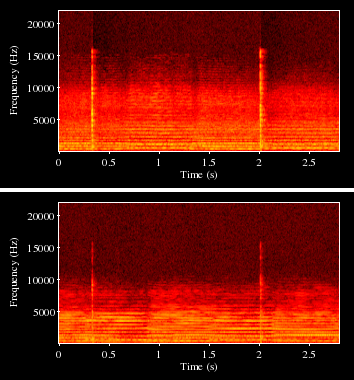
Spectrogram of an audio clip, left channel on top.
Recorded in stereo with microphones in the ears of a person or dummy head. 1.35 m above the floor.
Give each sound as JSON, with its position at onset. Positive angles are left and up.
{"t": 0.3, "sound": "a drawer", "side_deg": 60}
